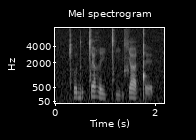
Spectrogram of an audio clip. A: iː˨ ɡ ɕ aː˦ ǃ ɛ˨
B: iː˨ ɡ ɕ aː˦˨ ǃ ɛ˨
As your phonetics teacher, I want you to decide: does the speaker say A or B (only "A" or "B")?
B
